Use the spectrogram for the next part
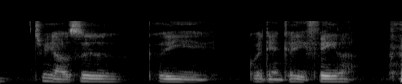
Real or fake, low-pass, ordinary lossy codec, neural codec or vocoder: real; none; none; none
